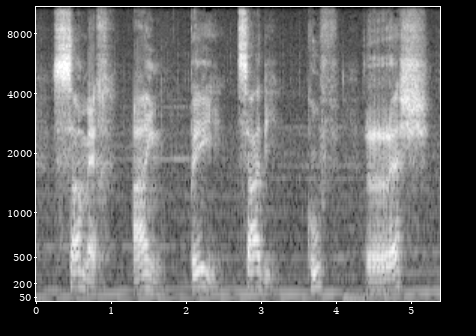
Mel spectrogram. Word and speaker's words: Resh: Resh, lembre-se que não é Resh, porque não é rei. Aqui é Resh, com o R bem puxado, Resh, tá?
